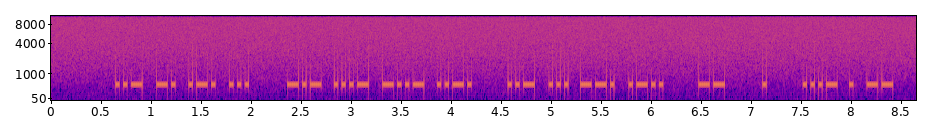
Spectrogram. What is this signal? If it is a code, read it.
Morse code, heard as a keyed tone, hand-sent with a paddle, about 31 wpm, 500 Hz. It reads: UNRS KVXF USGL M E VEM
